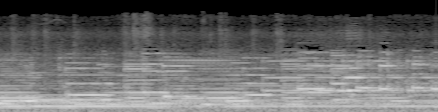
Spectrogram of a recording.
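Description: Solo electric guitar played live: a steady low note sustains underneath while a line of single higher notes moves above it.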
